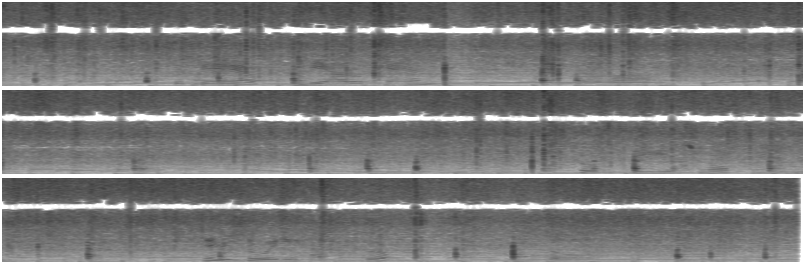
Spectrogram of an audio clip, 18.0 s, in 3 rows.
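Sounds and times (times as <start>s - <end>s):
meat sizzling in frying pan: 0.0s - 18.0s
wooden spatula clicking on pan: 0.2s - 5.0s, 7.0s - 7.3s, 8.2s - 9.4s, 10.0s - 13.0s, 17.0s - 18.0s.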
